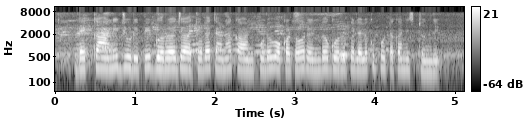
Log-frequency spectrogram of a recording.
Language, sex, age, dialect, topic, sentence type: Telugu, female, 18-24, Utterandhra, agriculture, statement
